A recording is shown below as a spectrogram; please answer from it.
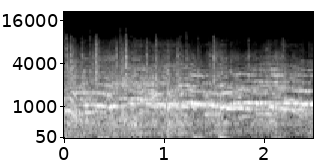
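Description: Spectators shouting and cheering, many voices overlapping, with one long held call through most of it.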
